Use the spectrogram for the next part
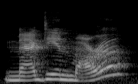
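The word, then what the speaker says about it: maighdean mhara: In Gaelic stories, they're described a lot of the times as Magdian Mara. I think is how you say it.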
